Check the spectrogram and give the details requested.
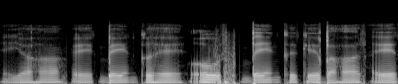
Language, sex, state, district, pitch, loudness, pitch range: Hindi, male, Chhattisgarh, Raigarh, 100 Hz, -20 LUFS, 100-105 Hz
